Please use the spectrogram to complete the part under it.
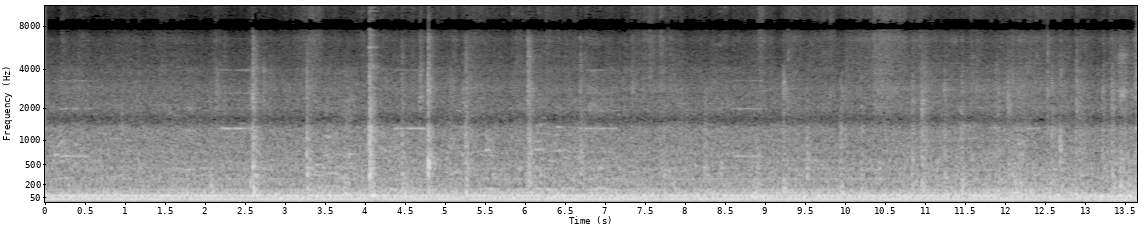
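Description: City traffic rumbles steadily along a busy street.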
